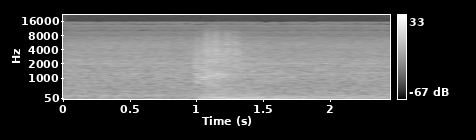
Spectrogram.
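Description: Airliner tyres thump onto a runway on touchdown.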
